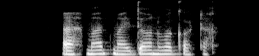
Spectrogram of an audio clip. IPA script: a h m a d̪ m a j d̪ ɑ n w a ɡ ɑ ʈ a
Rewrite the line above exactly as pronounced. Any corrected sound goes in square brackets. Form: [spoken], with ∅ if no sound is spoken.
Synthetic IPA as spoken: a h m a d̪ m a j d̪ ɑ n w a ɡ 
